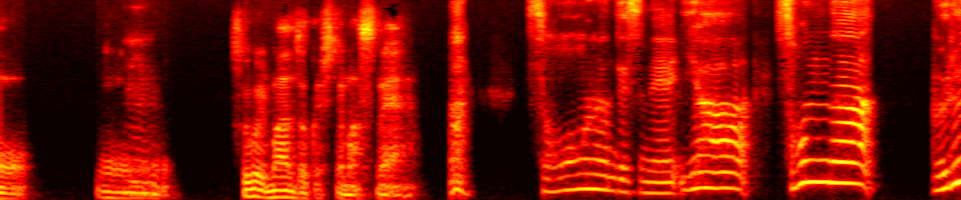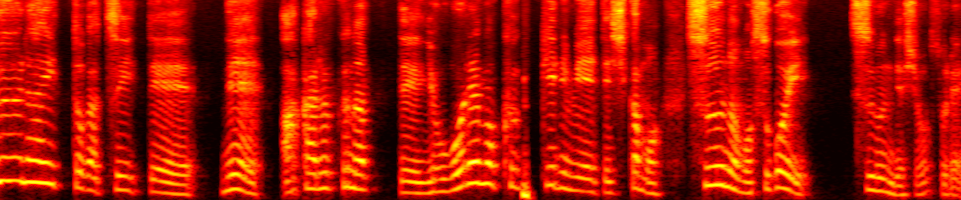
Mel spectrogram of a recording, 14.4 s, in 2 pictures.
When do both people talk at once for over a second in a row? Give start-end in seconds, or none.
none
